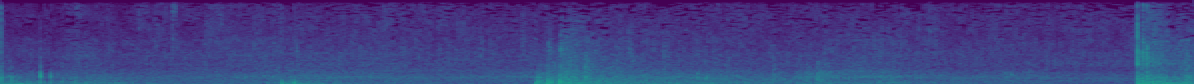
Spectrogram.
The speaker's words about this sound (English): It's difficult to tell from those explosions whether they were mid-air interceptions or whether they were of impacts on the ground from the incoming ballistic missiles launched by Iran. But we do know that there were impacts on the ground.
